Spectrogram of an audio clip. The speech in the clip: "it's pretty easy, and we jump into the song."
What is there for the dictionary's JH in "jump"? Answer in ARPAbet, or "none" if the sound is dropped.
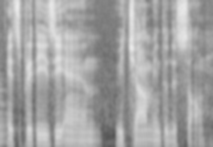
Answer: CH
